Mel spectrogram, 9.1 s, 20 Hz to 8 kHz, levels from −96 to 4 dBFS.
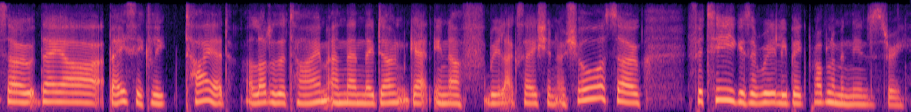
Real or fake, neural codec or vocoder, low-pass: real; none; 7.2 kHz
